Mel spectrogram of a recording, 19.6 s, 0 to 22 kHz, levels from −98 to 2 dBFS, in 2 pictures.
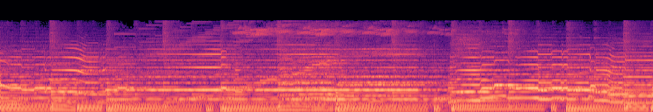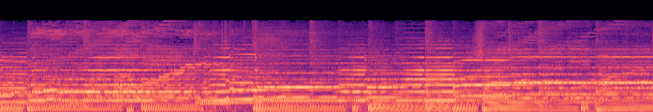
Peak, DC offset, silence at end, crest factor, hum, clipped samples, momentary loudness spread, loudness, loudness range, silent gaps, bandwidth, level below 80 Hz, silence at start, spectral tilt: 0 dBFS; under 0.1%; 0 s; 14 dB; none; under 0.1%; 5 LU; -15 LUFS; 3 LU; none; 11.5 kHz; -30 dBFS; 0 s; -5 dB/octave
